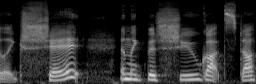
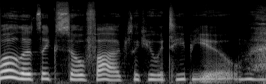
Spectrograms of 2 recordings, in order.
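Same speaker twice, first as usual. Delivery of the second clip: mock innocent, playing-dumb tone. Retelling her reply after his house was TP'd: imitating herself playing stupid. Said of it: "Playing stupid".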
